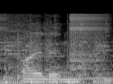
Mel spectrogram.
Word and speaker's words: island: Tsunami, T is silent, honest, H is silent, island, S is silent, Q, U-E-U-E is silent.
